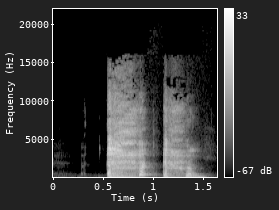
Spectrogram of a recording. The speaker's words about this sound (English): Sorry, don't mind that cough.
